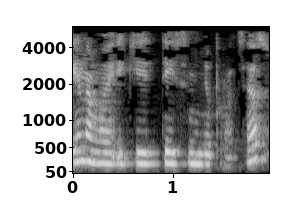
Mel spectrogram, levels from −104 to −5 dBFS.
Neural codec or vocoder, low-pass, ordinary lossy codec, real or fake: none; 5.4 kHz; MP3, 24 kbps; real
